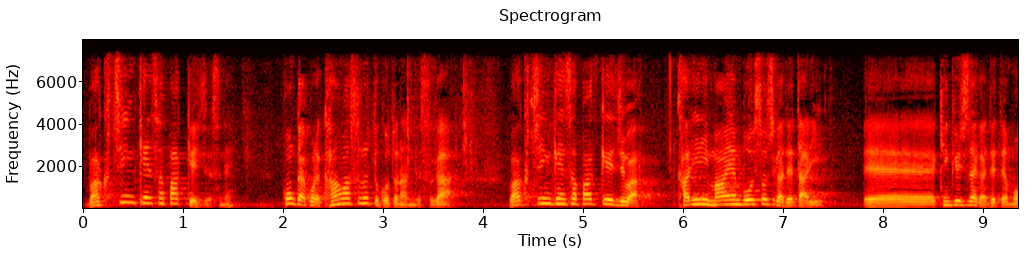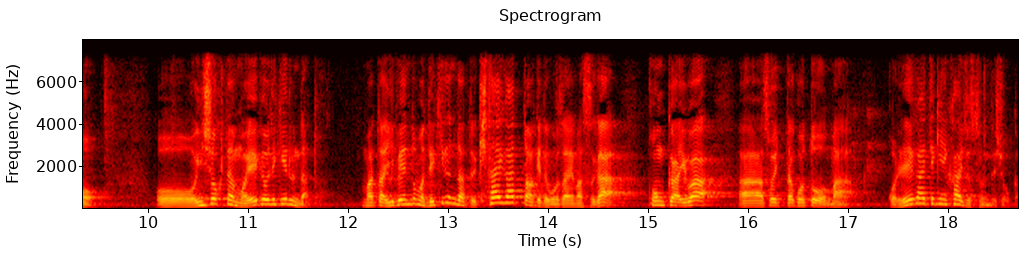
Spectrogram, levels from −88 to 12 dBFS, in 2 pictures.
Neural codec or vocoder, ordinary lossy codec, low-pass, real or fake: none; AAC, 48 kbps; 7.2 kHz; real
